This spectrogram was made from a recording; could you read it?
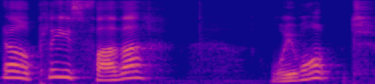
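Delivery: put-on English child voice. Acting out English school kids answering their father at bedtime, English schoolchild voice. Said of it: "some little English school kids".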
